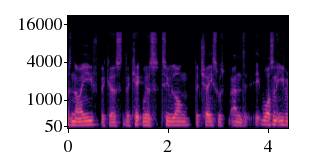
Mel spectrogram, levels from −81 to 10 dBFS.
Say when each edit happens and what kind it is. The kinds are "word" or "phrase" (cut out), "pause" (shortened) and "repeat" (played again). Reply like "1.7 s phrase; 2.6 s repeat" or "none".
3.2 s word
